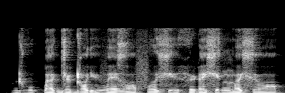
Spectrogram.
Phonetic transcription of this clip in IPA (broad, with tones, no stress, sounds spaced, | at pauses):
ɖʱ u˧ k͡p ɐ˨ ɡʲ ɐ˧ ɖ ɔ˨ ɾʲ ʉ˦ β ɛ˨ ɣ ɔ˧ f ɤ˨˦ xʲ ɨ˦˨ h ɨ˨ ɽ ɛ˦ xʲ ɐ˦ ŋ͡m ɐ˧ xʲ ɔ˦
